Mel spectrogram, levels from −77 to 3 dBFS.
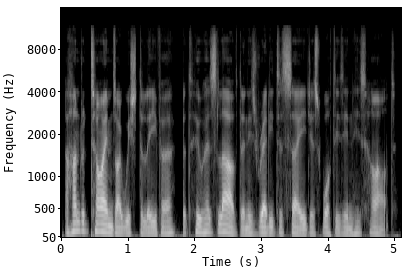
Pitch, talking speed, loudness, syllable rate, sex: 100 Hz, 270 wpm, -20 LUFS, 5.7 syllables/s, male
